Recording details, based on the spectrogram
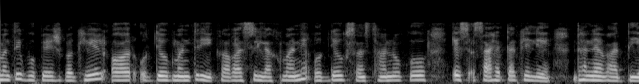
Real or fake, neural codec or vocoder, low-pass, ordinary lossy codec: fake; codec, 24 kHz, 6 kbps, HILCodec; 7.2 kHz; none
